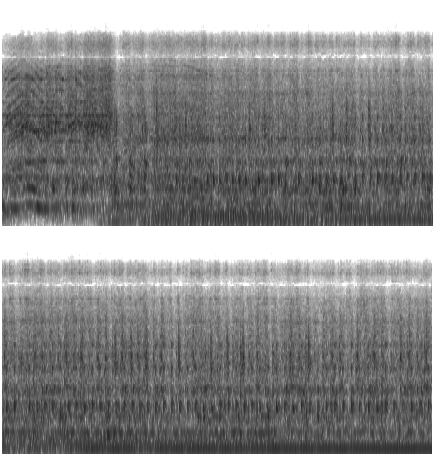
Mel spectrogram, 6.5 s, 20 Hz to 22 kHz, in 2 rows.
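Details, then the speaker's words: Jeep Cherokee 4.0L, replacement engine about 1.5 years old: a dull, steady knock at a rough idle that worsened over an 800-mile trip. It is worse in park/neutral, and worse in drive/reverse when warm; spun bearing or worn rod suspected, unconfirmed. "It's really bad in park neutral. As it warms up, it gets really bad in drive reverse."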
